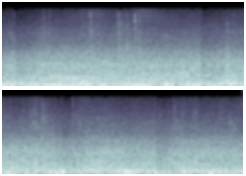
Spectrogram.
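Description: Steady rumbling of electric commuter trains, with a low hum that fades within the first second and a higher hum that comes in about four seconds in.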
